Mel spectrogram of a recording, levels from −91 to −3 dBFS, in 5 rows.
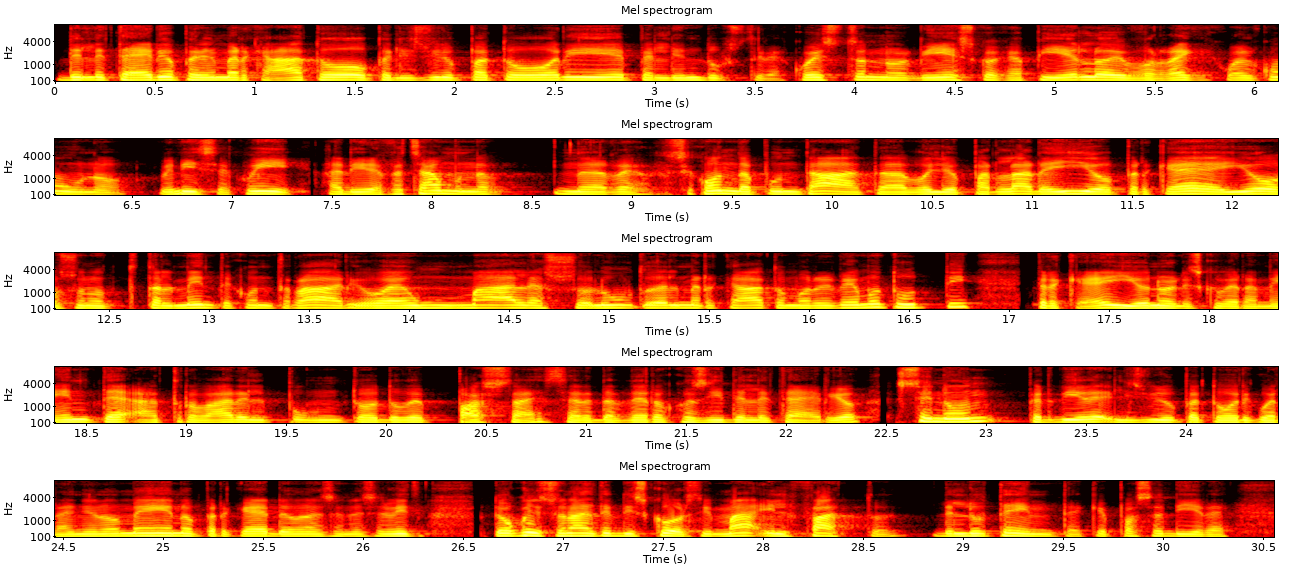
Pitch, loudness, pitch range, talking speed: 135 Hz, -22 LUFS, 125-145 Hz, 165 wpm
